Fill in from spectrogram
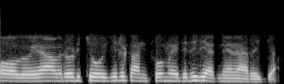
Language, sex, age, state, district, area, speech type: Malayalam, male, 18-30, Kerala, Wayanad, rural, conversation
